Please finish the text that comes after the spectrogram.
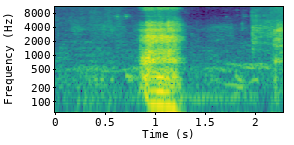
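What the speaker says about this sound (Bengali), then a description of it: "এবার দেখি কি কি পাখি এখানে পাওয়া যায়" Birds at a bustling Guma bird and animal market, where one short, loud bird call bursts out briefly over a low murmur of crowd noise.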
